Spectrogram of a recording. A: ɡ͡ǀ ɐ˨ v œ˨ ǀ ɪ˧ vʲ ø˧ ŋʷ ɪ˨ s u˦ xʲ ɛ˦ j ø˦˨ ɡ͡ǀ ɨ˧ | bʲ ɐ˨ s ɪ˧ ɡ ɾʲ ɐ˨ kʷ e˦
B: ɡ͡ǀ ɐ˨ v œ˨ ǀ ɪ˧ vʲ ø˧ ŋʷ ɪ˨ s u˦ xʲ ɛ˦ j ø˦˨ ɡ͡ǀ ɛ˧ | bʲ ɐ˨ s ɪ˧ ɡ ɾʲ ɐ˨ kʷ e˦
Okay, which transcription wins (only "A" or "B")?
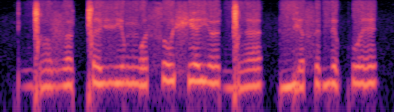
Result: B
